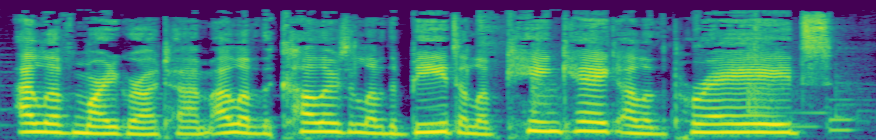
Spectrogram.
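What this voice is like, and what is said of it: Excited, enthusiastic voice. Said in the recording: “can you hear the excitement in my voice?”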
